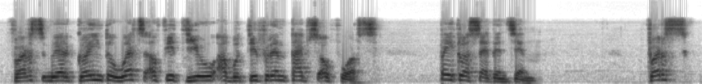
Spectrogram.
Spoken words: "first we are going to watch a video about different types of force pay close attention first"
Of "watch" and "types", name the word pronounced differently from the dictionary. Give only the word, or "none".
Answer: watch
